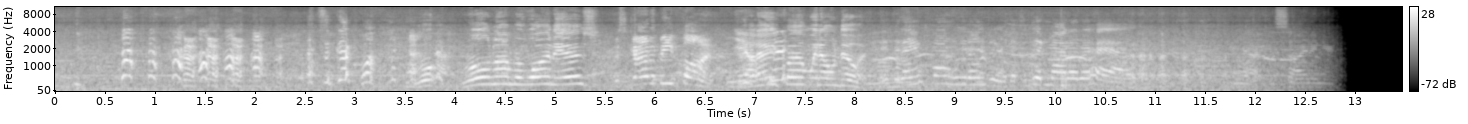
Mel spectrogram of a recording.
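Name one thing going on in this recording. A middle-aged man talks cheerfully and close by.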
